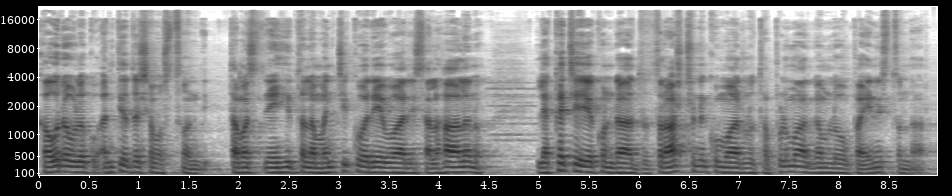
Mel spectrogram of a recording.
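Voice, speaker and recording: A man's voice: medium pitch, steady tone, normal speed, echoey room, natural voice. A man voicing a wise, pained older counselor who rebukes a prince, in a storybook reading.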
